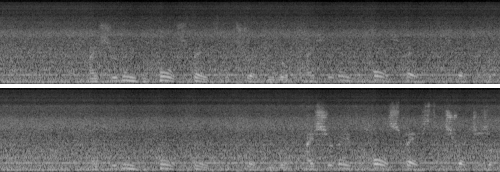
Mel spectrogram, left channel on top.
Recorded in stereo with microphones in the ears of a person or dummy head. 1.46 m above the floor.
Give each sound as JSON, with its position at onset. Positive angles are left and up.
{"t": 0.9, "sound": "a man speaking", "side_deg": 60}
{"t": 3.1, "sound": "a man speaking", "side_deg": -75}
